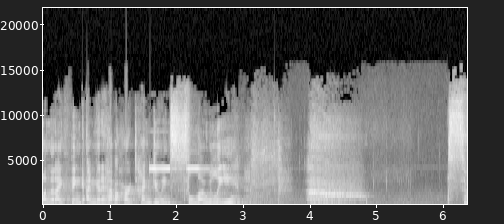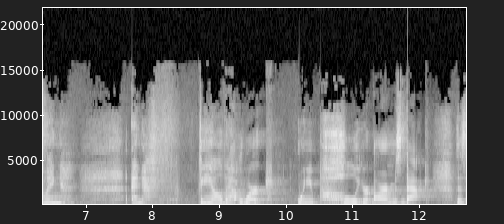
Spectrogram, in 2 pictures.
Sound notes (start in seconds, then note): 1.6 timer beeps; 3.9 exhales deeply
